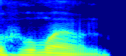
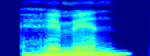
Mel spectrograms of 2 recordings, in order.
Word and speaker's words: হুমায়ুন: আমি আবারও বললাম, এসো, এসো আমার সঙ্গে, চেষ্টা করো, বলো হুমায়ুন। গ্লাস বলল, হেমেন। আমি বললাম, হলো না, আবার বলো, হুমায়ুন, হুমায়ুন।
